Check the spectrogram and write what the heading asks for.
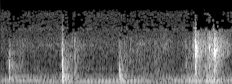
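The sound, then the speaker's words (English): A door being opened for someone at the door: several sharp clicks and knocks of the latch and handle at uneven intervals, ending in a louder clatter, with a low hum underneath and no talking. “Aren't you going to open the door?”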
